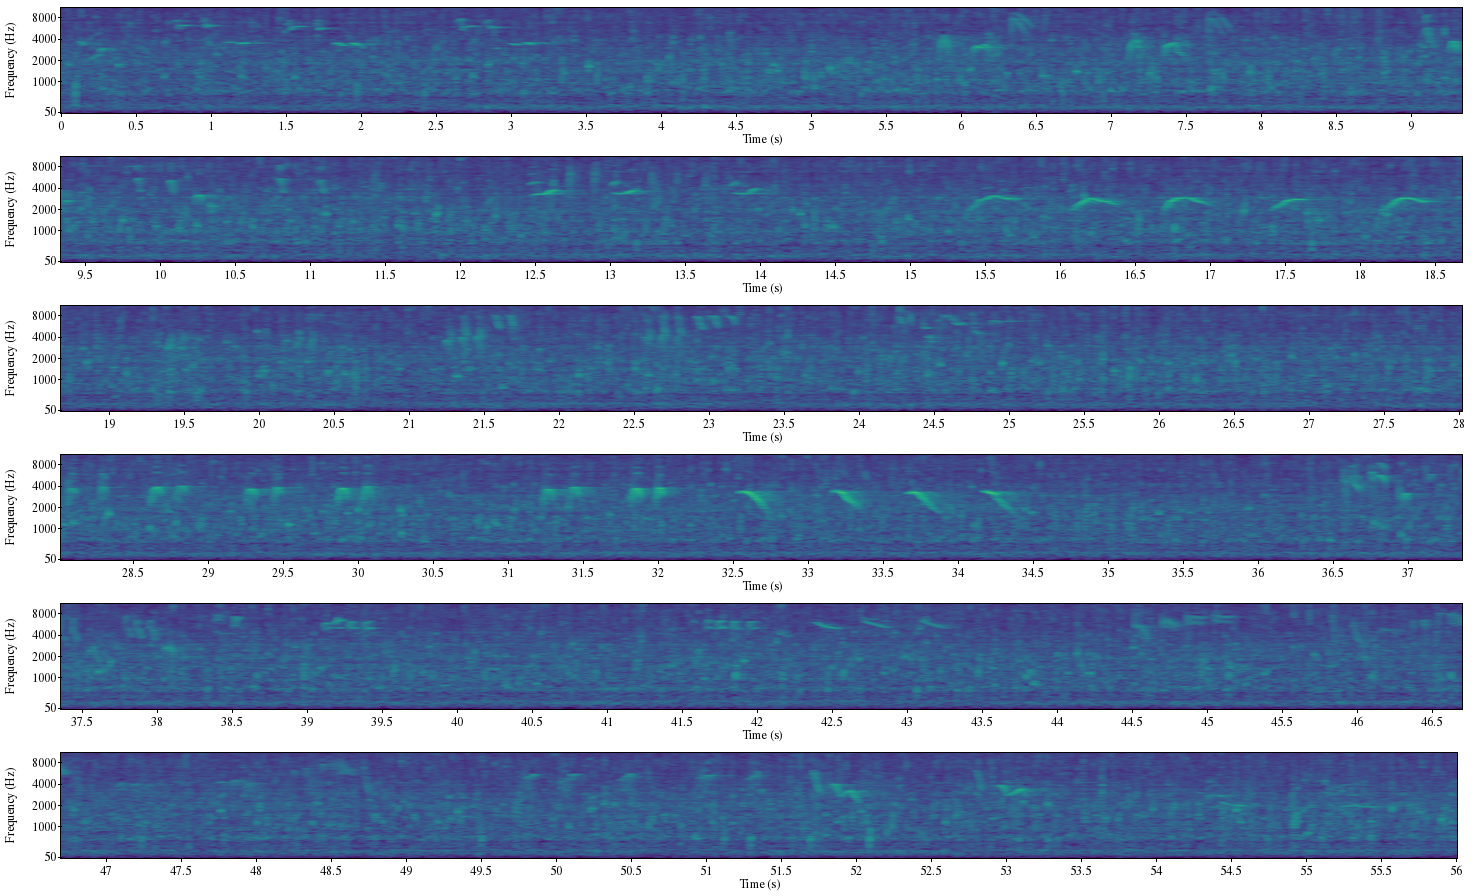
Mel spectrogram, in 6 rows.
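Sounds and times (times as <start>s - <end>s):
creek trickling: 0.0s - 56.0s.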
